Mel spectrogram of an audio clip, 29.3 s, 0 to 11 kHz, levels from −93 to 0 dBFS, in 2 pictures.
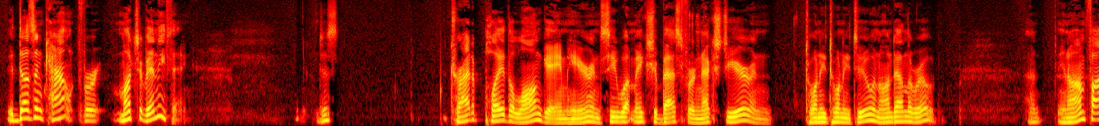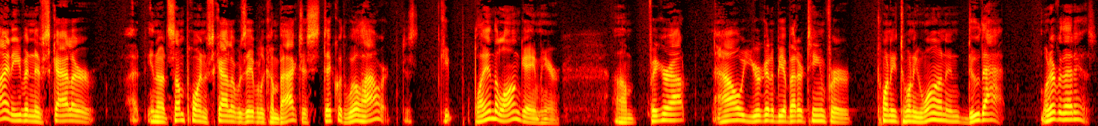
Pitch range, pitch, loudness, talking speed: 115-155 Hz, 135 Hz, -25 LUFS, 170 wpm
